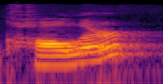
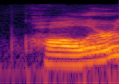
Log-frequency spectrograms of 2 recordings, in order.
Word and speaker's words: call her: Now, did you hear call her? Maybe to you it sounded like one word, collar, collar, like a dog collar. That's because we dropped the H sound on her and it sounds like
